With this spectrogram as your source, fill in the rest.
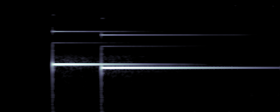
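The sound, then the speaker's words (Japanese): An apartment door chime rings a two-note ding-dong, each tone struck once, the second slightly lower, both left ringing and fading slowly. “アパートのチャイムが鳴った。”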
